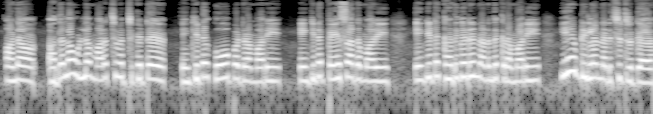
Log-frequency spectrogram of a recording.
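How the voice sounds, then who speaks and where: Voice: medium pitch, fairly even intonation, very fast, dry recording, natural voice. Voice actor doing a teasing cartoon husband, dry close sound. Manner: scolding, then pleading and chuckling. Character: teasing young husband, bossy then coaxing. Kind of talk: Tamil cartoon dialogue.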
